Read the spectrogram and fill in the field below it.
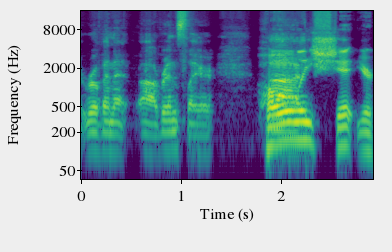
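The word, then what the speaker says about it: Ravonna Renslayer: I can never pronounce her name right. Rowena Renslayer.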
